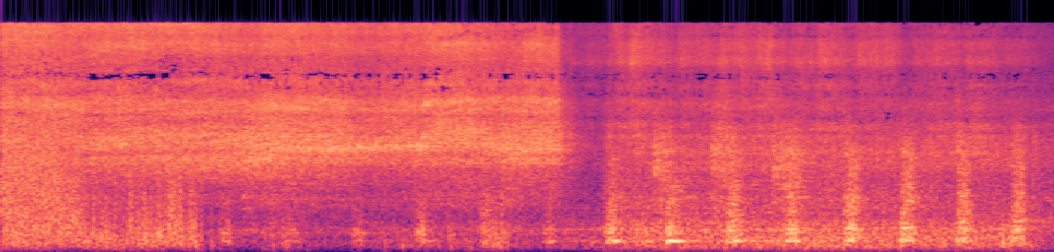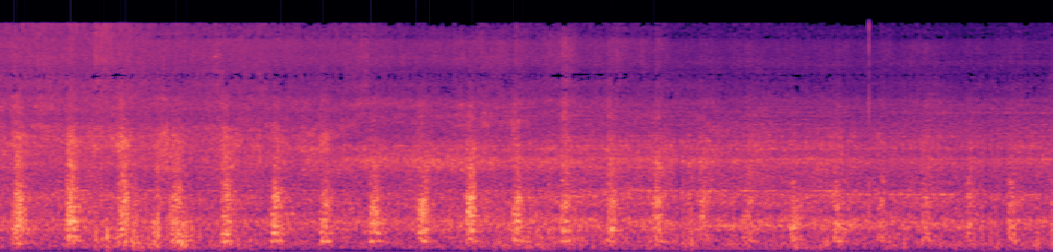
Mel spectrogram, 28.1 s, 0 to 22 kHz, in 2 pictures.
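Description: NSWGR C36 class steam locomotive 3642 starting away: a loud steady hiss of steam from the open cylinder drain cocks cuts off suddenly about seven seconds in, and the exhaust chuffs begin, about one every three-quarters of a second at first, then gradually quickening and fading as the engine draws away.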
